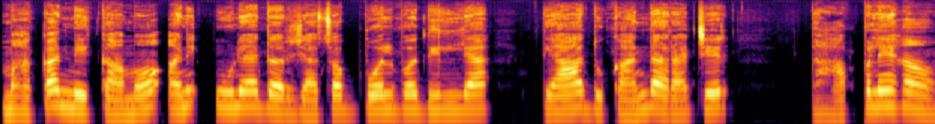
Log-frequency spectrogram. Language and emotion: Goan Konkani, fearful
